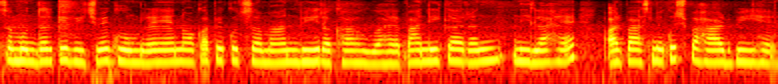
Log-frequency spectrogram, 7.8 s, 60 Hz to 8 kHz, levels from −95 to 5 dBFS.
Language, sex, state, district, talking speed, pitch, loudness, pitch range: Hindi, female, Chandigarh, Chandigarh, 210 wpm, 220 Hz, -17 LUFS, 215-230 Hz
